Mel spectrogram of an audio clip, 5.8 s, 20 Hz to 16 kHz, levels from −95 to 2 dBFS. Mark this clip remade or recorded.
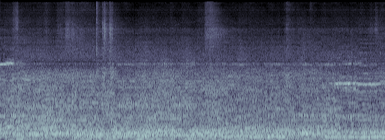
remade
